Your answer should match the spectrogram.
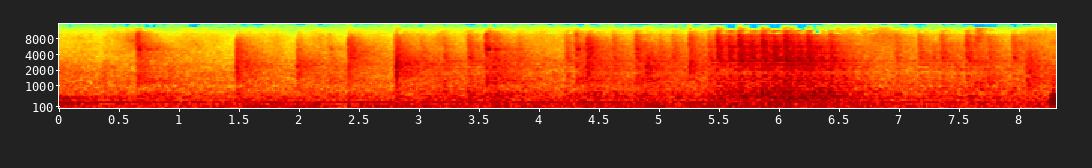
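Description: Faint sounds of writing on a board: a few light taps in the first three seconds and a longer scraping stretch about six seconds in. A steady low hum runs underneath.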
